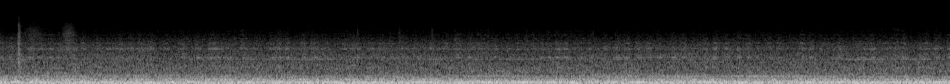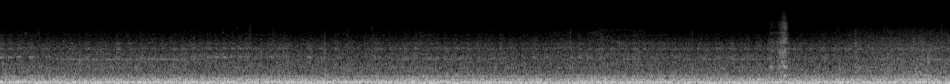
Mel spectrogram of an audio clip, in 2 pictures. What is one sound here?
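A combine harvester's engine drones steadily, heard from inside the cab.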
